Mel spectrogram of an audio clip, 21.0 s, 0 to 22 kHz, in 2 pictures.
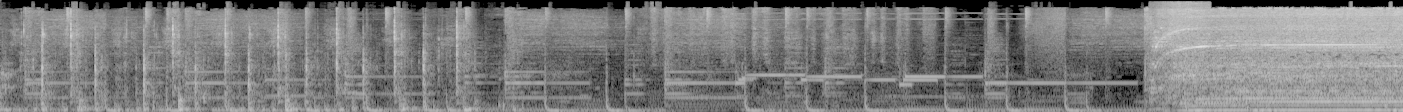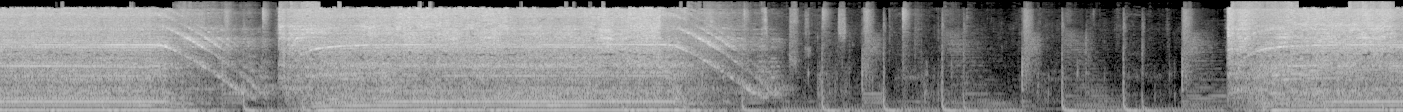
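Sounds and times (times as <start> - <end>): faint background music: 0.0 - 21.0
power tool motor whine: 8.6 - 16.5, 19.7 - 21.0.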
